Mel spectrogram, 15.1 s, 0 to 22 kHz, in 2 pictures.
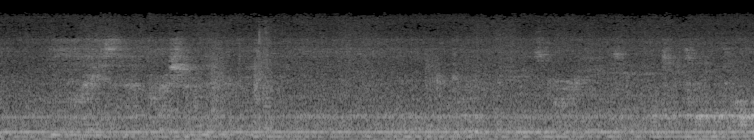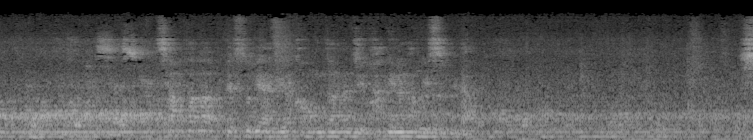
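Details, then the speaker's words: Fetal heartbeat on Doppler during labor in a woman giving birth with hypnosis: rapid, rhythmic whooshing pulses about 160 a minute, described as strong and vigorous. "심장 소리가 아주 씩씩하게 들리죠"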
